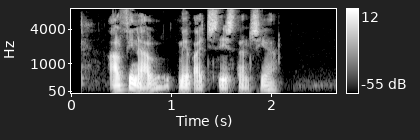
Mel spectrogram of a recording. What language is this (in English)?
Catalan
